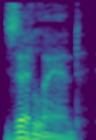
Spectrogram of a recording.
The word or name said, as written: Zeteland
